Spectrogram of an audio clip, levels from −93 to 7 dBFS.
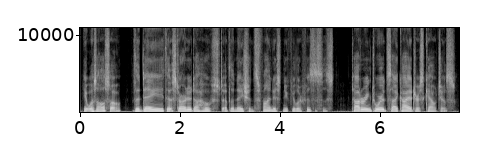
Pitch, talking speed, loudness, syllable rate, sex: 170 Hz, 150 wpm, -17 LUFS, 4.6 syllables/s, female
